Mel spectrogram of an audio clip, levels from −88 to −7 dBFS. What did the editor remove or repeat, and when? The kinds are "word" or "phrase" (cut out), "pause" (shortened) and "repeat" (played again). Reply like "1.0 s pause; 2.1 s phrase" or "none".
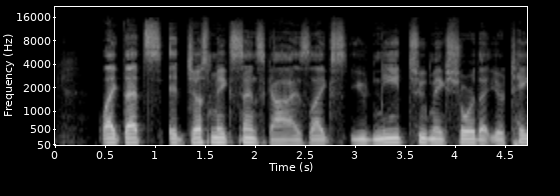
none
